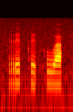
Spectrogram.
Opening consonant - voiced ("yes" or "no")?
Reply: yes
